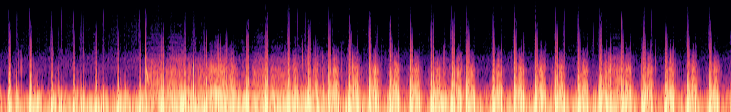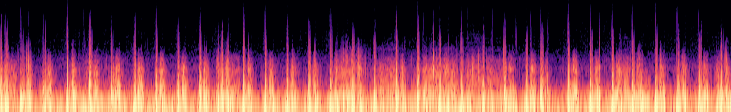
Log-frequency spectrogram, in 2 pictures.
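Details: Irregular heartbeat recorded after exercise, with the beat visible: fast, thumping beats with uneven spacing between them.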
